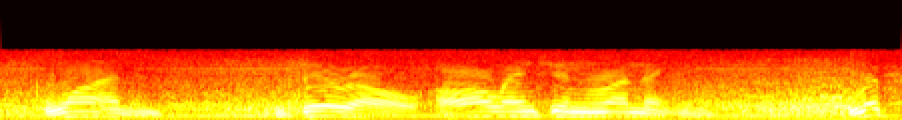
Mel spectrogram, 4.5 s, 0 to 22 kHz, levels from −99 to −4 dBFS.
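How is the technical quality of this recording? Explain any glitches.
No technical faults can be heard anywhere in the recording, and the signal holds steady throughout.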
